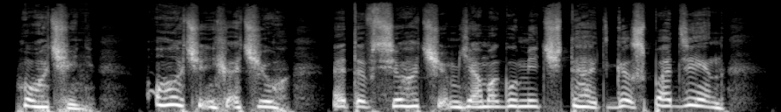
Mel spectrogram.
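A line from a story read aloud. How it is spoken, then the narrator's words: Hoarse whimper. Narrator (Russian): проскулил Эзра, охрипнув от вскриков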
